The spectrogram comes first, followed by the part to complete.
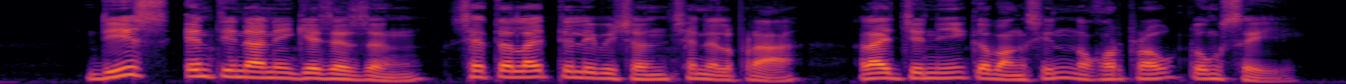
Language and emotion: Bodo, neutral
